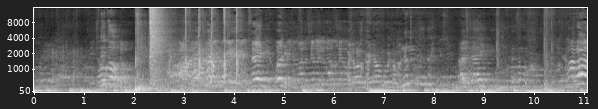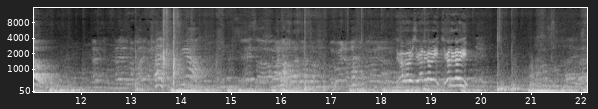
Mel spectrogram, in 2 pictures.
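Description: A ball thumps as players kick it.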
